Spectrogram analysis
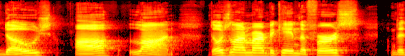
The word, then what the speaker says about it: Dogelon: is after the city mars's capital um dojolon pronounced doge ah lon dojolandomar became the first the ticker is elon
